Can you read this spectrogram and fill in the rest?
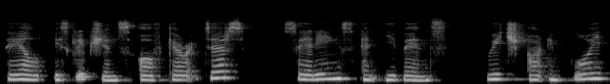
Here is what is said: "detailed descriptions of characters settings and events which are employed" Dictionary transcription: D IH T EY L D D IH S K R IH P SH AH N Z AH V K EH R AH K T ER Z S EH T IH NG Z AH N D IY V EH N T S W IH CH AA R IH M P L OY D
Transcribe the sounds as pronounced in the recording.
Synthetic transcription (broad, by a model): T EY L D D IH S K R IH P SH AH N S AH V K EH R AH K T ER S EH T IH NG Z AH N D IY V EH N T S W IH CH AA R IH M P L OY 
